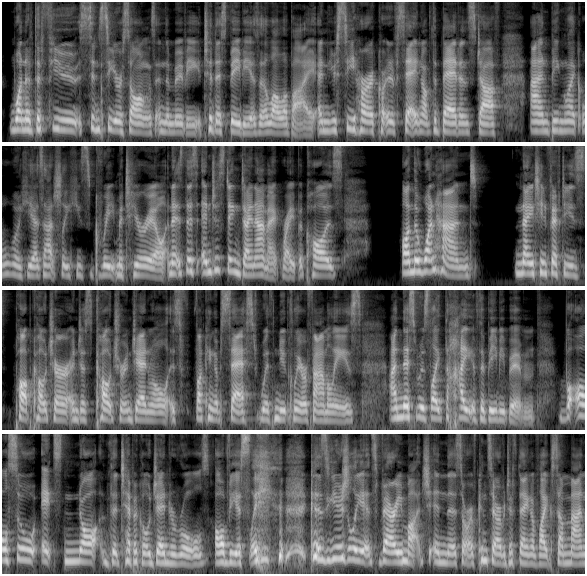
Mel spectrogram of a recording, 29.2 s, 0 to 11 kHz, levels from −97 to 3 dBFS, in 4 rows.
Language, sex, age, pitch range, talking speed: English, female, 20-39, 175-215 Hz, 200 wpm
